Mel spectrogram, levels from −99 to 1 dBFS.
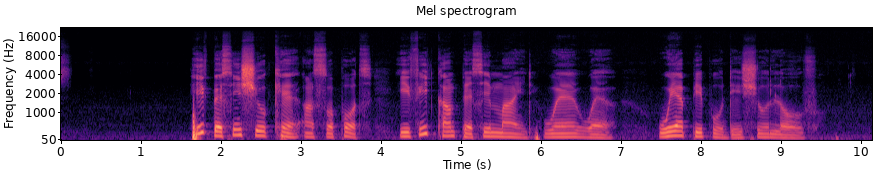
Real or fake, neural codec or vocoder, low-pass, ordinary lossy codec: real; none; 19.8 kHz; none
